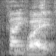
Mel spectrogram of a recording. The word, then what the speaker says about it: Veit: Vite. Vite? Vite. I always say it wrong. Yeah. Vite. They spell it, it should be V-I-E. It's Vite. V-I, but Vite.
